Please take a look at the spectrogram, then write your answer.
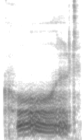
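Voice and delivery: a low murmured word; soft and low. A narrator's reading. Old Lizzie touches the boy's cold cheek, low and soft.

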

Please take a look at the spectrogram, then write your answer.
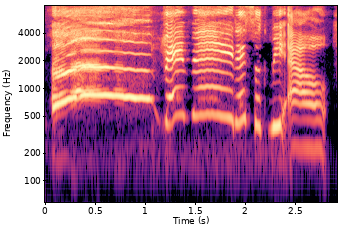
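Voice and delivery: very high, drawn-out whoop easing down; overcome with amusement. Real, not acted. Reacting to a meme about a stud, high hilarity. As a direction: squeal it as if the joke floored you.

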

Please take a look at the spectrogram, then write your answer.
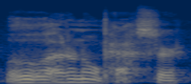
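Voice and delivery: soft, hesitant doubter's voice; doubtful congregant. Acted. Church member to the pastor, voicing doubt.

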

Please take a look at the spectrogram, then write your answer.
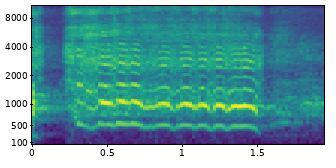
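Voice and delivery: high burst of laughter; laughing at his own crash. Real, not acted.

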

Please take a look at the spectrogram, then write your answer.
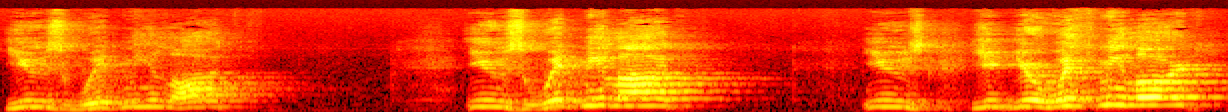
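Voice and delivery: high, pleading Cajun-tinged question, rising on Lord; Southern, almost Cajun accent. Acted. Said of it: "he says in a Southern, almost Cajun accent".

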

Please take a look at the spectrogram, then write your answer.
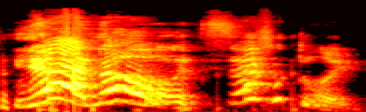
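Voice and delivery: squeaky high voice. Acted. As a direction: squeak it out cartoonishly.

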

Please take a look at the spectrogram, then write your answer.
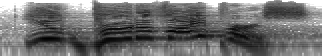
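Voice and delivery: high, loud, slow condemnation; furious rebuke. Retold or imitated. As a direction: hurl the insult at them. Jesus rebuking Pharisees.

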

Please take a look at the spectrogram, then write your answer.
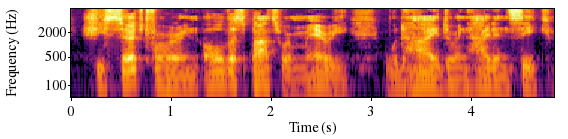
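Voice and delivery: steady storytelling voice for a bedtime tale; story narration. A narrator's reading. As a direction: read it like a father telling his girls a story. Father reads his story aloud.

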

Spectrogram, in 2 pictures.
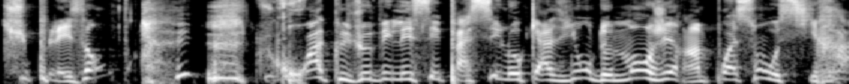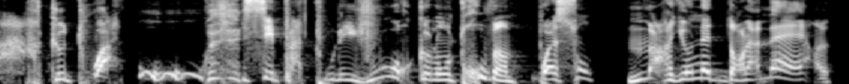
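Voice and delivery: high, cackling greedy fisherman; a glutton laughing at his prey; mocking ogre. A narrator's reading. (voix d'ogre moqueur et gourmand)

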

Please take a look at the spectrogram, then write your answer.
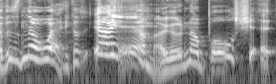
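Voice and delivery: high-pitched incredulous protest; retold disbelief. Fan to the supposed [name], mock incredulous. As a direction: act out refusing to believe it. Acts disbelieving back-and-forth.

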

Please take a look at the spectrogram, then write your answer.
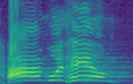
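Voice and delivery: very high, loud, slow cry; high slow preaching shout; peak shout. Retold or imitated. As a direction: cry it out at full force. Peter's boast at its peak.

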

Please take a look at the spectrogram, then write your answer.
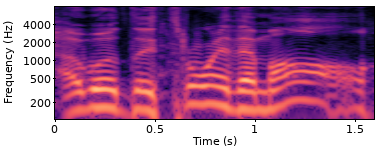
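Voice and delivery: drawn-out mock villain; slow, hammed-up declaration of doom; lightly put-on villain voice; villain line. Acting the manifesto villain line.

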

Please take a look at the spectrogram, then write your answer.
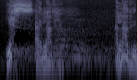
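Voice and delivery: very low, hushed reply; quiet, humbled confession; Peter's subdued answer. Acted. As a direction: answer very softly, almost under the breath. Acts out Peter's subdued answer to Jesus.

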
